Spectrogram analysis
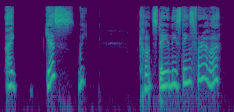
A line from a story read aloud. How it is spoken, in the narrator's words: she muttered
